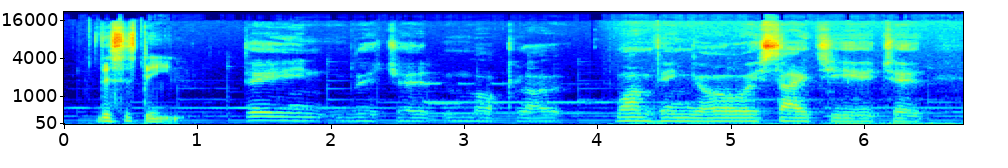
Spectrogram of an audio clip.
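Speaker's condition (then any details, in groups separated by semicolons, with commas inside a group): Amyotrophic lateral sclerosis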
